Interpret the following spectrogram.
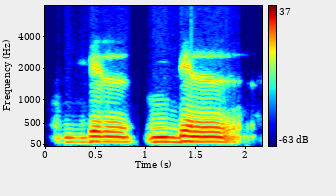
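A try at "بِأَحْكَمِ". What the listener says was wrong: বিল নয়, বি আহ, প্রথম বা তারপর হামজা, বিল নয়, বি আহ, বি আহ।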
